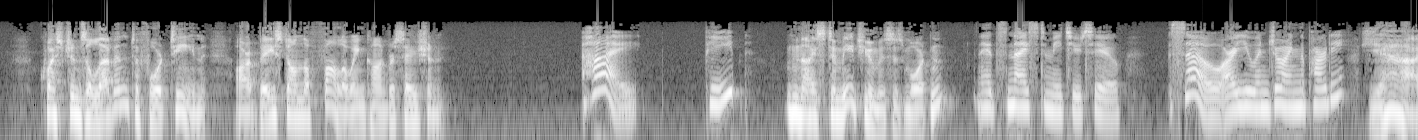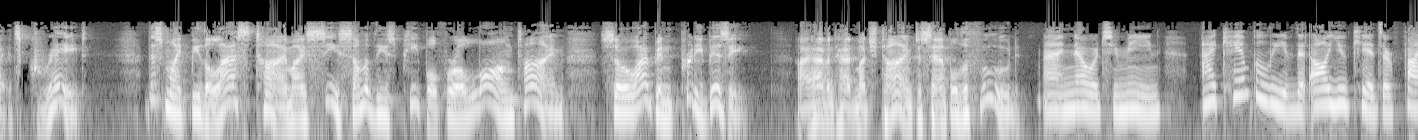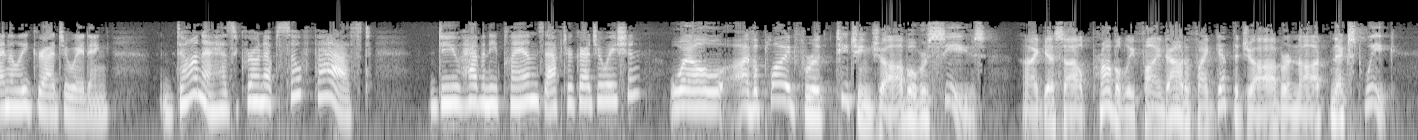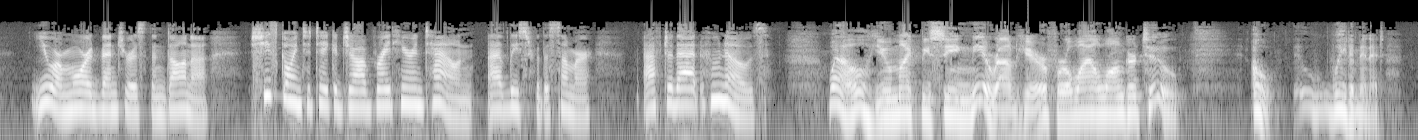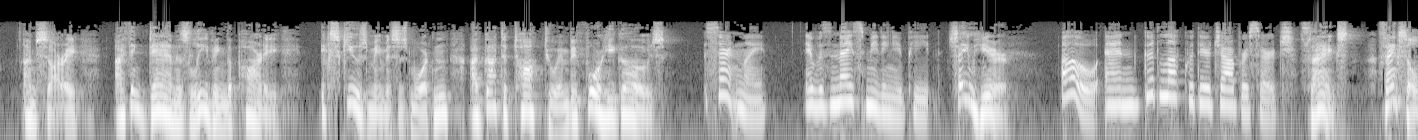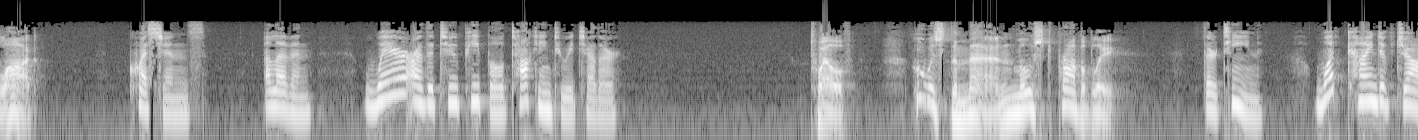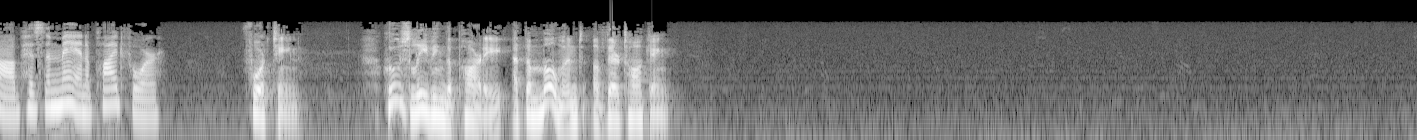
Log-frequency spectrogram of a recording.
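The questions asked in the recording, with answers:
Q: Where are the two people talking to each other?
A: At a graduation party

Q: What kind of job has the man applied for?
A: A teaching job overseas

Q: Who's leaving the party at the moment of their talking?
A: Dan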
